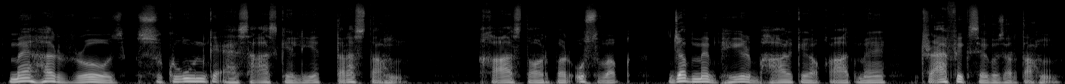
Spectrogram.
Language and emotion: Urdu, sad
